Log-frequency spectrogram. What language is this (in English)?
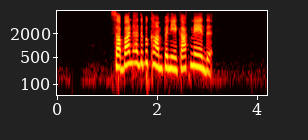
Sinhala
